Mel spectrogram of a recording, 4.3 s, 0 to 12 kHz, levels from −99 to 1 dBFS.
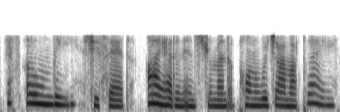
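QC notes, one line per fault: Throughout, iLBC codec. The speech is band-limited, with nothing heard above 4 kHz, so it sounds muffled and telephone-like. Each 30 ms block is coded on its own, without drawing on the block before. That gives the voice a plainly audible rough, buzzy, slightly synthetic grain. The damage fits the codec's 13.33 kbps, 30 ms frame mode.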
